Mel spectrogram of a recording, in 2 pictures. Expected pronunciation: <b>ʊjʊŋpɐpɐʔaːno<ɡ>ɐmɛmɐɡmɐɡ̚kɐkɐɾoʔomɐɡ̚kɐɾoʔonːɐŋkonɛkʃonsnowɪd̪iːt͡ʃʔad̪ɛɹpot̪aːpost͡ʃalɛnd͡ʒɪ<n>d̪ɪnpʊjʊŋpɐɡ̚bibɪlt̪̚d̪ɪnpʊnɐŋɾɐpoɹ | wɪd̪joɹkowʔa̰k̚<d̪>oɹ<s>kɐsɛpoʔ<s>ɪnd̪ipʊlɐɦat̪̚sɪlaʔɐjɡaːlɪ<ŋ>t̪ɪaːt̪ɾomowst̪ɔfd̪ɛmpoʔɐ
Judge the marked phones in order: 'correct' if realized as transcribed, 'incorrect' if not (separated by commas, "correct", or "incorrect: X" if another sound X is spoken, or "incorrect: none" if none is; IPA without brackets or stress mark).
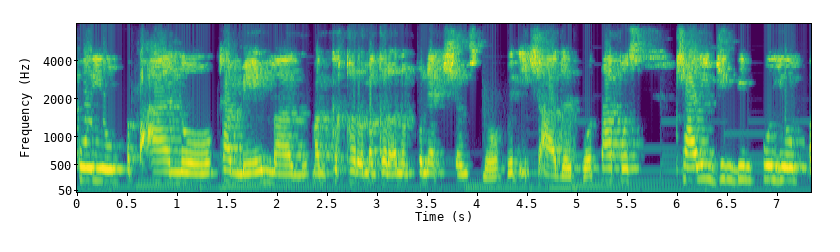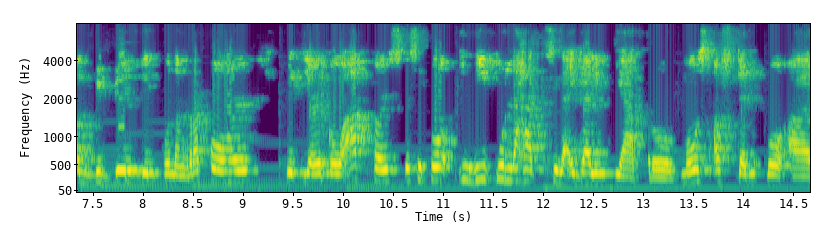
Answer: incorrect: p, incorrect: k, incorrect: ŋ, incorrect: t̪, correct, incorrect: h, correct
